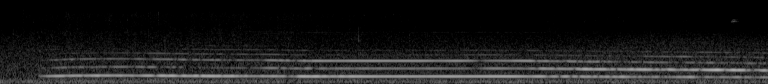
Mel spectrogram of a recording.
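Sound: wolf howling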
